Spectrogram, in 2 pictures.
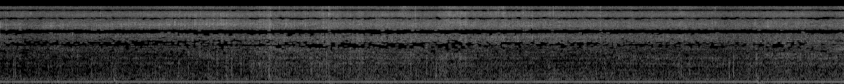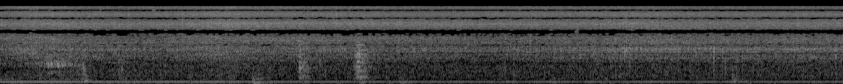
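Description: Steak searing in a smoking-hot cast iron pan: a steady sizzle that grows louder about halfway through, with a couple of light clicks later on.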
